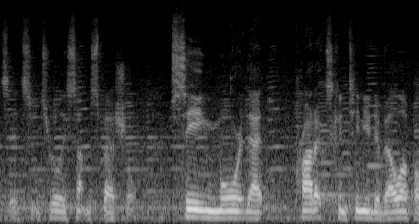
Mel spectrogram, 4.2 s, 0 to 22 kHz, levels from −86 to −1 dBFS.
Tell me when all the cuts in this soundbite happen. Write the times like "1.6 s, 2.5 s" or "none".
1.7 s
